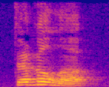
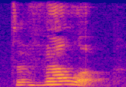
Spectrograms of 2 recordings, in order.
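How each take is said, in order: First: The stress falls on the first syllable. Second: The stress falls on the second syllable. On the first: The speaker calls it wrong. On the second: The speaker calls it right.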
